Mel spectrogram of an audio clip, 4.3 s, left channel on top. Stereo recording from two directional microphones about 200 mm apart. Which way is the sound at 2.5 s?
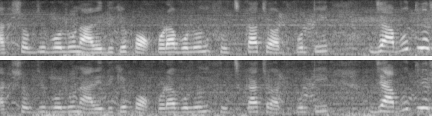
5° left (ahead or behind).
